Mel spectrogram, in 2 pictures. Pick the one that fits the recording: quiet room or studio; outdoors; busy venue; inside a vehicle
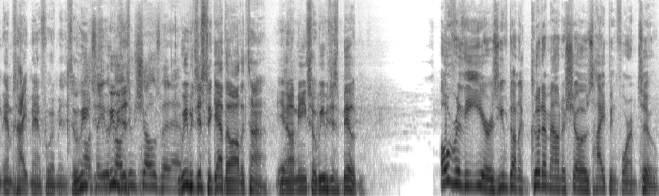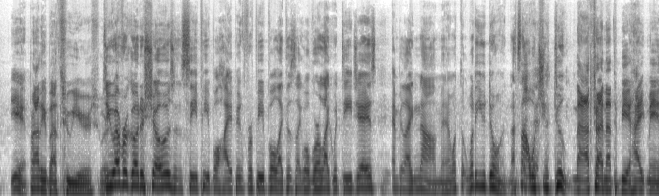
busy venue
